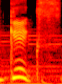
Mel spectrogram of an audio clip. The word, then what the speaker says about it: Giks: I'm your girl Cynthia, but you know, like I always say, you can call me Gix. Yes, and Gix is spelled G-I-K-S.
